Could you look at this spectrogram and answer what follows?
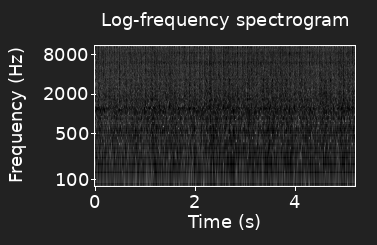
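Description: A sewing machine quilting a leaf design hums in a steady, continuous mechanical whir, faint but constant throughout with no pauses and no voices.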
